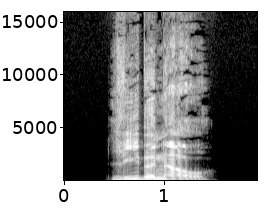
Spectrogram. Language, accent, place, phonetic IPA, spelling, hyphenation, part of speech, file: German, Germany, Berlin, [ˈliːbənaʊ̯], Liebenau, Lie‧be‧n‧au, proper noun, De-Liebenau.ogg
- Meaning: 1. a municipality of Upper Austria, Austria 2. a municipality of Hesse, Germany 3. a municipality of Lower Saxony, Germany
